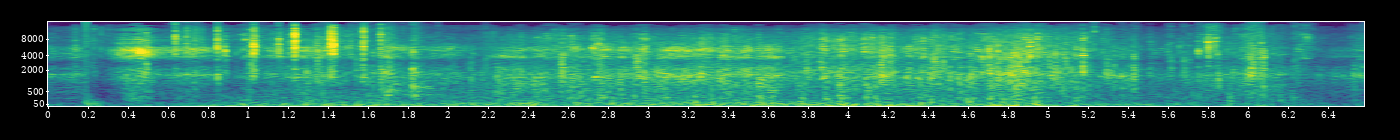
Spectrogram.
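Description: Orbea Rallon enduro mountain bike descending a rough, rocky trail at speed, heard from an onboard camera: tyres crunching over dirt and stones, with rapid rattles and knocks from the bike. Wind rumble on the microphone builds from about a second in and eases near the end.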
